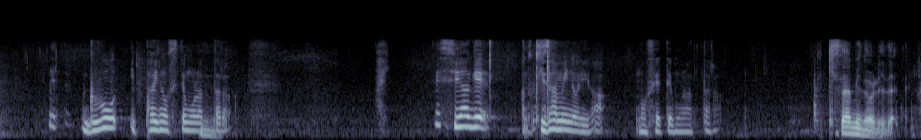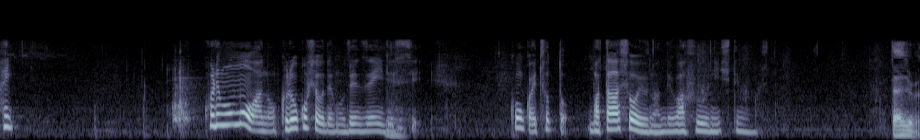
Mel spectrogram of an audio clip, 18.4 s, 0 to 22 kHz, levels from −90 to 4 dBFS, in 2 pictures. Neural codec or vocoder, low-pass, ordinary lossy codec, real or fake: none; none; none; real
